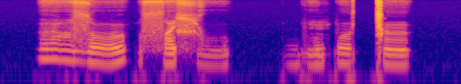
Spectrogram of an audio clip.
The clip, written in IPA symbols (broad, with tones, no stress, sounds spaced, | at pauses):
ɦ ə̤˥˧ zˤ u˨˩˦ | sˤ ə˩˥ ɕ ṳ˩ | bʱ ũ˩ p ɤ˨˩˦ ǀ ə̃˩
